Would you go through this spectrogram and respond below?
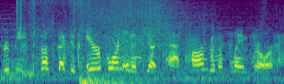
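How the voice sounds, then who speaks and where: High-voiced police dispatcher. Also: male voice, expressive, brisk. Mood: urgent. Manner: clipped, official. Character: brisk, official male police dispatcher. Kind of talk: video game police radio chatter. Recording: police radio, music behind.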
